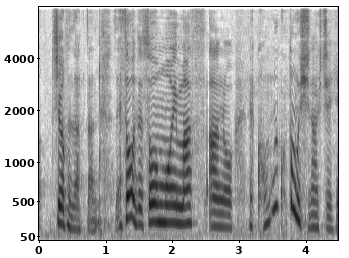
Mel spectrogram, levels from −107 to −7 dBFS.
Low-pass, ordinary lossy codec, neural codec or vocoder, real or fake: none; none; codec, 16 kHz, 4 kbps, FunCodec, trained on Chinese and English, 50 frames a second; fake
